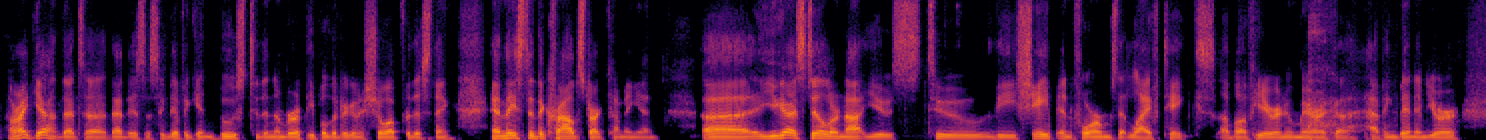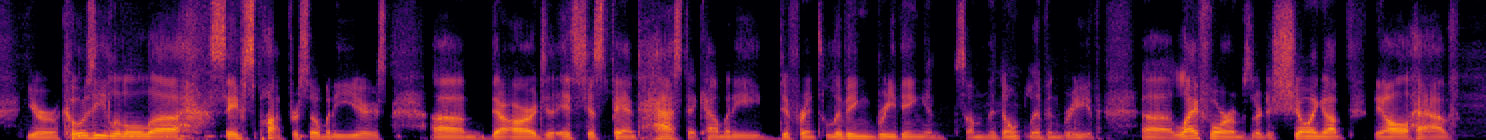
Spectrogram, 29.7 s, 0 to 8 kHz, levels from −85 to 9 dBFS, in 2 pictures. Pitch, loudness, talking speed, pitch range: 105 Hz, -20 LUFS, 190 wpm, 95-110 Hz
